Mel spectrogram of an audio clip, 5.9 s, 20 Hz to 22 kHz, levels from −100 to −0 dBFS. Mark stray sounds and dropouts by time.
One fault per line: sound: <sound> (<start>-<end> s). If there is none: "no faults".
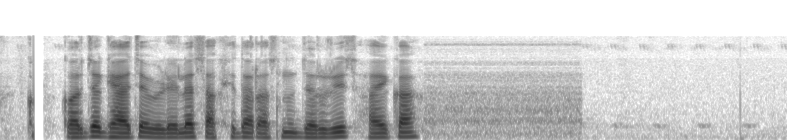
no faults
